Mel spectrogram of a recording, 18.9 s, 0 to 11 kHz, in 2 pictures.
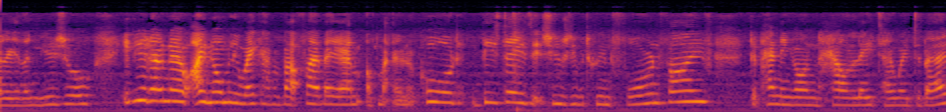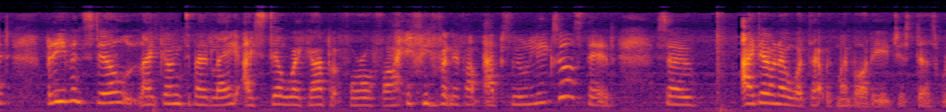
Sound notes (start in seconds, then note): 13.4 laughing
